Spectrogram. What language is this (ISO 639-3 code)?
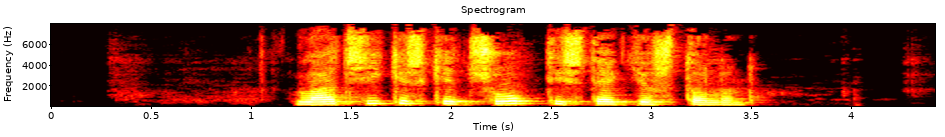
mrj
